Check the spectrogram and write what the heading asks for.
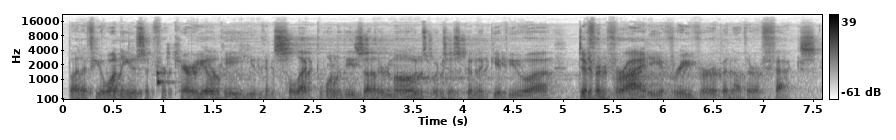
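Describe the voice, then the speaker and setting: A man's voice: on the low side, fairly quick, few pauses, far from the mic. A man casually demonstrating a speaker, his voice coming through a karaoke mic with heavy reverb. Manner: relaxed, explanatory, with filler uhs. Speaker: product reviewer. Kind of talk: casual product demo. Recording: reverb-drenched loudspeaker sound from off-mic.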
